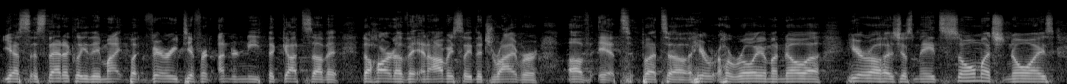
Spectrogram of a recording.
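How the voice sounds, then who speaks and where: A man giving live motorsport commentary from a booth in an excitable, chatty way. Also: medium pitch, moderate pace, few pauses. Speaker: event commentator.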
